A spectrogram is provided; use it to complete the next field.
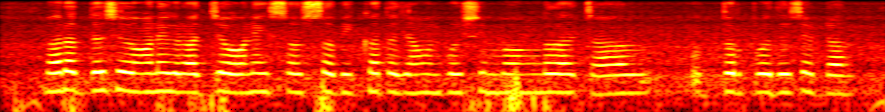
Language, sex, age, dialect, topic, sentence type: Bengali, female, 18-24, Western, agriculture, statement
